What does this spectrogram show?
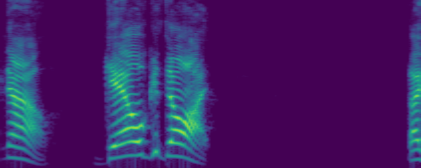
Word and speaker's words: Gal Gadot: a wait hold on I'll say it out loud and then if you hear it from the room Gail Gadot did I say it right now Gal Gadot did I say it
